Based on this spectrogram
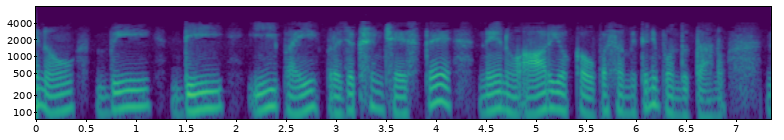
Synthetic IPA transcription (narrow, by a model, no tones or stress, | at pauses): nubiː | ɖiː | iːpɐjpɾɐd͡ʒɐkʂɐnt͡ʃe̞ːst̪e̞ːne̞ːnuʔaːɾijɔkːɐupɐsɐmit̪inipo̞nd̪ut̪aːnun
